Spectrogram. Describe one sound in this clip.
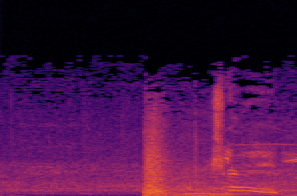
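A wrestler slams onto the ring mat with a heavy thud.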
